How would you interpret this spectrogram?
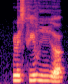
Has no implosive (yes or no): yes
